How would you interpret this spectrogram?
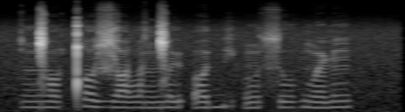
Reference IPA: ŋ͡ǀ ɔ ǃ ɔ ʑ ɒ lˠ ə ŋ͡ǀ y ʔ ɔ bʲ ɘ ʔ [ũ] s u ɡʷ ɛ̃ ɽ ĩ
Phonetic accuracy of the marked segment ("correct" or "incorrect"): correct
